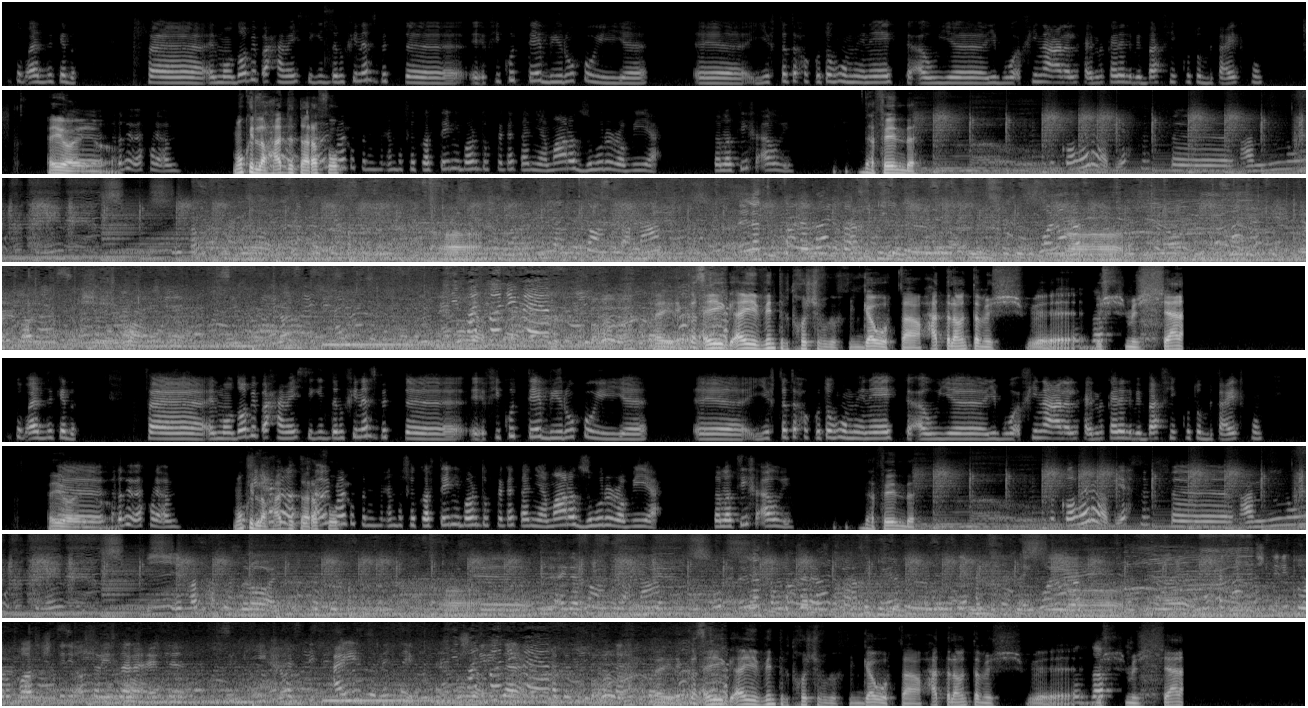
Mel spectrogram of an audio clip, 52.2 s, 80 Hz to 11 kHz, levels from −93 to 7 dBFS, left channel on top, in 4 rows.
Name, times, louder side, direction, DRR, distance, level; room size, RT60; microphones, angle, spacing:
voice 1, 0.2-0.7 1.5-3.8 4.0-6.5 6.9-11.6 12.0-12.6 13.6-14.8 15.6-19.6 20.2-21.0 23.6-26.9 27.5-28.9 29.2-29.5 30.7-37.1 37.5-41.0 41.3-45.6 49.8-50.2, right 5 dB, 85° right, 0.6 m, -36 dB
voice 2, 13.5-14.0 15.4-16.4 21.6-22.2 30.3-30.9 36.7-37.4 44.6-44.7 45.6-50.9, left 7 dB, 85° left, 0.5 m, -25 dB
sound 1, 22.1-38.6, equal, ahead, 1.7 m, -39 dB
sound 2, 28.0-46.4, left 4 dB, 55° left, 0.8 m, -30 dB
head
